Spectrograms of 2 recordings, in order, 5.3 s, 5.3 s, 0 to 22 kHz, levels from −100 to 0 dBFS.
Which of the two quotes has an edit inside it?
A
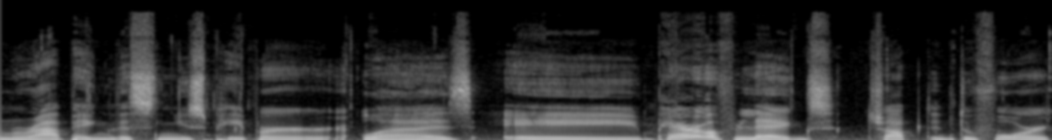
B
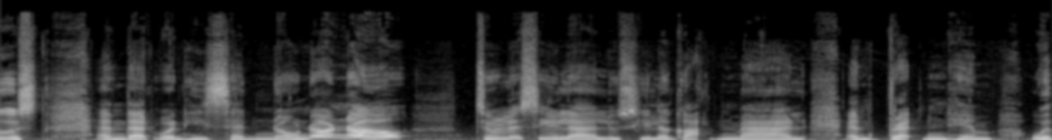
A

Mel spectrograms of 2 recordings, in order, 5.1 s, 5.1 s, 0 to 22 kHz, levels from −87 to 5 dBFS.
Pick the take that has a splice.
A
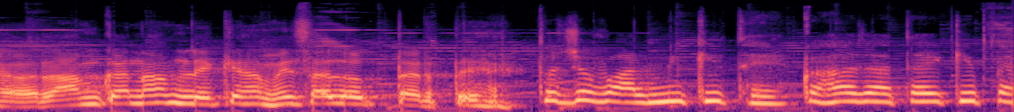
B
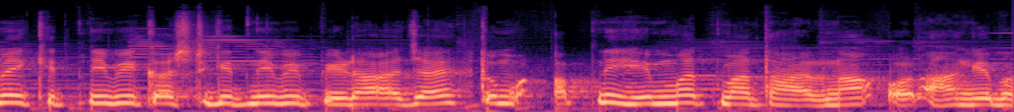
A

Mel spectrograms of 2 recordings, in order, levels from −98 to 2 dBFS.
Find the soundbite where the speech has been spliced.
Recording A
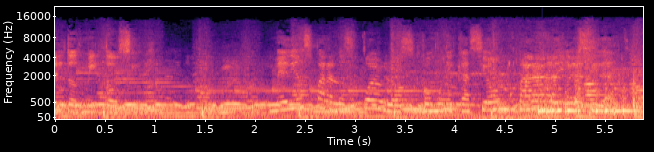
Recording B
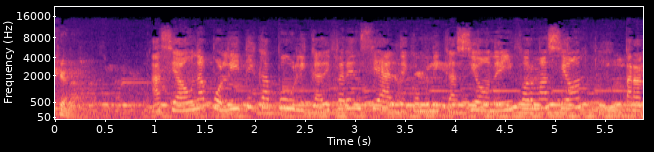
A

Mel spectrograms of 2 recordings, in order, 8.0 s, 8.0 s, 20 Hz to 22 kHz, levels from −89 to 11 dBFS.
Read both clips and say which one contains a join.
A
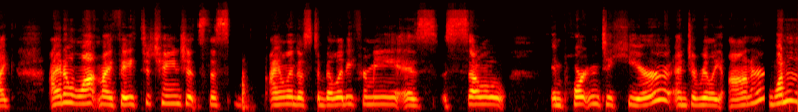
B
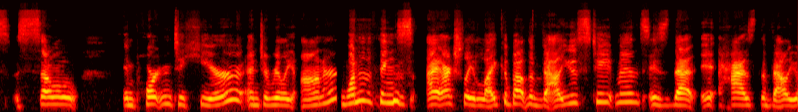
B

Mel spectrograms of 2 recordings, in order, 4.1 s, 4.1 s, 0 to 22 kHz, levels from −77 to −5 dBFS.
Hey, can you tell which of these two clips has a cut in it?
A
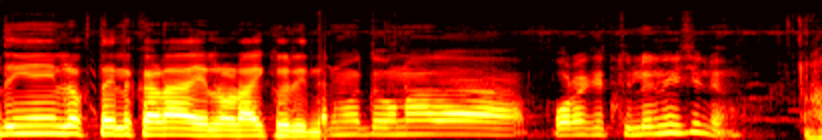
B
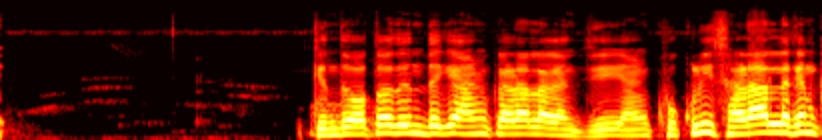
A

